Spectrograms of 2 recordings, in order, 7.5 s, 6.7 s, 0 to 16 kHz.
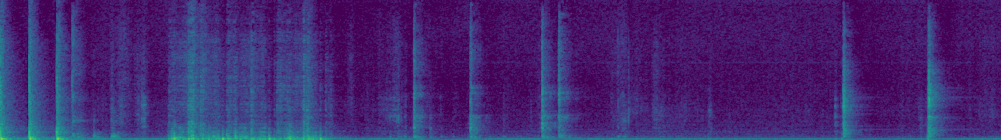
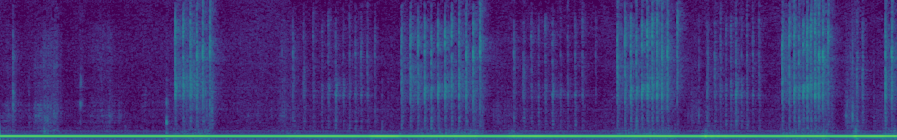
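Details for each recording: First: JVC VN-300 vintage amplifier/receiver powered on with no audio signal connected, which also crackles on the volume control and input selector: irregular loud sharp pops and crackles over a slight steady hum; amplifier crackling fault. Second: JVC VN-300 vintage receiver, powered through a bulb limiter, test-tone generator on AUX 1: steady pure mid-pitch tone with no crackle, hum or dropouts; channel passing signal cleanly.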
